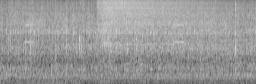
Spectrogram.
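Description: Continuous sizzling of flour frying in a pan, then a brighter rushing splash begins partway through as water is poured in, hissing steadily afterward.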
